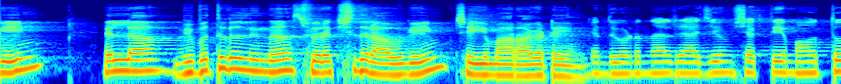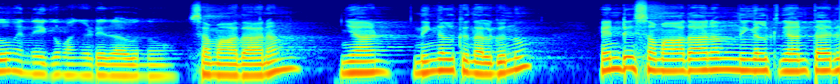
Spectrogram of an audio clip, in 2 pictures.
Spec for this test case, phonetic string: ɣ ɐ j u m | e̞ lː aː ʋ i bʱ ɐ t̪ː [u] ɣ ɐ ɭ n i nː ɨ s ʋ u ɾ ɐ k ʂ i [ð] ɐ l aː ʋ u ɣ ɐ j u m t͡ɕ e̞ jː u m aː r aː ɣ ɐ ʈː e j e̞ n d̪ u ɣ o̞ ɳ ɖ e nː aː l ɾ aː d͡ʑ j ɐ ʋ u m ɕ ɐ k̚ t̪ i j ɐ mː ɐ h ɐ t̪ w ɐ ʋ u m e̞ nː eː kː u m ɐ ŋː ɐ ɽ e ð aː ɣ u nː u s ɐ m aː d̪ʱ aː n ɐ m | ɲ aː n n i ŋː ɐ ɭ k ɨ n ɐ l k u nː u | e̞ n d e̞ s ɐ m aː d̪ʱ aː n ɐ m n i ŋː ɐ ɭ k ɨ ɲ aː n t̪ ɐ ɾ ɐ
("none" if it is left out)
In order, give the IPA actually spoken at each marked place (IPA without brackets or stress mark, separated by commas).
u, ð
